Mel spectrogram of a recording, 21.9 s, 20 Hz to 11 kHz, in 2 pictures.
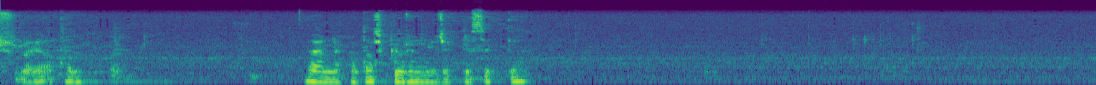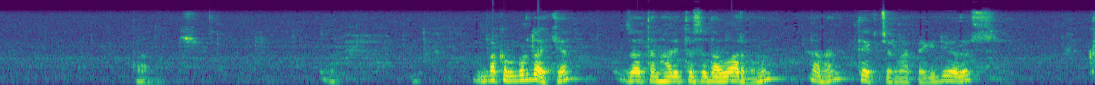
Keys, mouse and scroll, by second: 8.9-10.3 alt+drag, 10.3-15.8 drag, 15.8-17.3 alt+drag, 17.3-21.9 drag.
